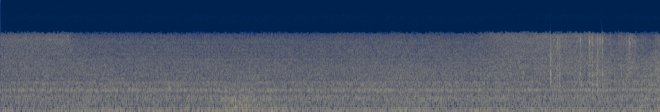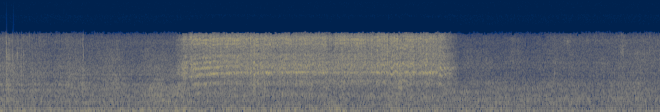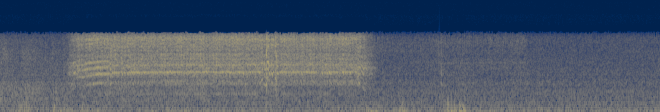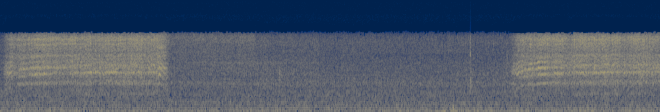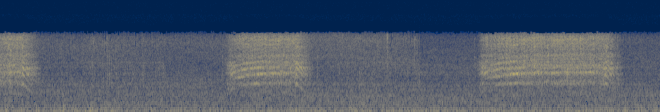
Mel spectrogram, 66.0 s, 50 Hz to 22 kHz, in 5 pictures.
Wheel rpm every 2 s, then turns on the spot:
0, 0, 0, 0, 0, 10, 20, 10, 90, 160, 150, 10, 10, 20, 150, 160, 120, 10, 10, 20, 150, 70, 20, 0, 10, 140, 100, 10, 40, 70, 10, 110, 80.
10-16 22-26 34-38 42-46 54-56 58-62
